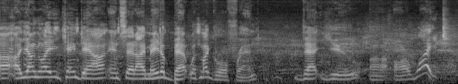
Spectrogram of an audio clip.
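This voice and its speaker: A man with a Texan accent speaks at a very slow pace in a high pitch with lively intonation, with noticeable background noise behind him. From Texas. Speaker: sports team mascot performer. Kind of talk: casual chat.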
